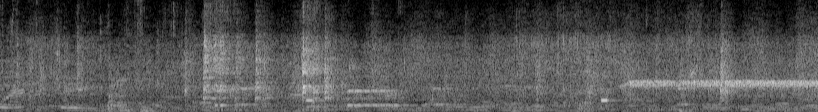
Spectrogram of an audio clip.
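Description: Indistinct background voices at a supermarket checkout, with a few short electronic beeps. Near the end a steady high electronic beep sounds for nearly two seconds.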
